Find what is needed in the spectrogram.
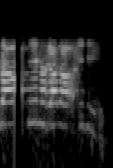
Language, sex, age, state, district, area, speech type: Gujarati, female, 60+, Gujarat, Kheda, rural, conversation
